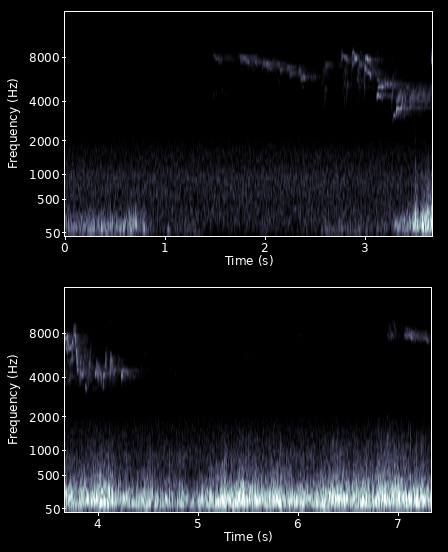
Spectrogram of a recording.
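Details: Wild blue tit in a garden in the Wyre Forest, England, UK: thin, high-pitched notes and short sliding phrases, with a steady low rumble of background noise growing louder toward the end.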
